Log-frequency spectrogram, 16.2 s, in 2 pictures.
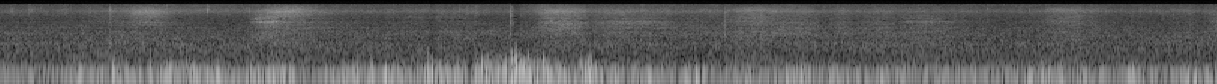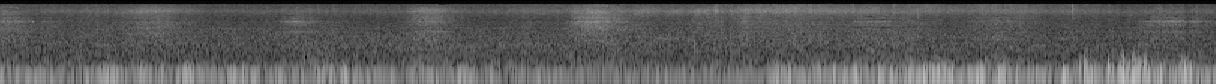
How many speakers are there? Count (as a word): zero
